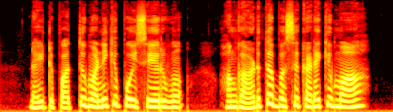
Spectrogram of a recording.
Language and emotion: Tamil, sad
